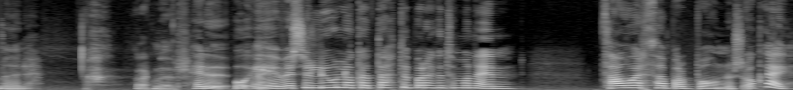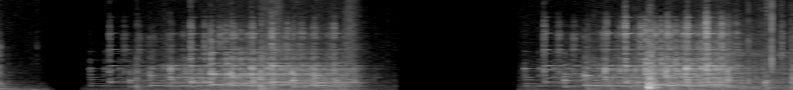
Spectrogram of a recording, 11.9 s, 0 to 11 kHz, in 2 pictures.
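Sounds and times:
speech: 0:00.0 - 0:06.0
melodic electronic phone ringtone: 0:06.6 - 0:08.8, 0:09.9 - 0:11.8.

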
